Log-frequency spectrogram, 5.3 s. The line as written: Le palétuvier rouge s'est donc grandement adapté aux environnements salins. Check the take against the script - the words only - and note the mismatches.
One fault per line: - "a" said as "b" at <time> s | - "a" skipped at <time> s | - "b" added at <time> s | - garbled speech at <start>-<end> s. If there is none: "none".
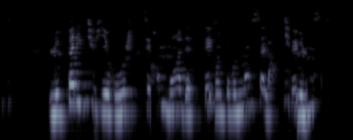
- "donc" skipped at 2.3 s
- "aux" skipped at 3.2 s
- garbled speech at 4.2-4.8 s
